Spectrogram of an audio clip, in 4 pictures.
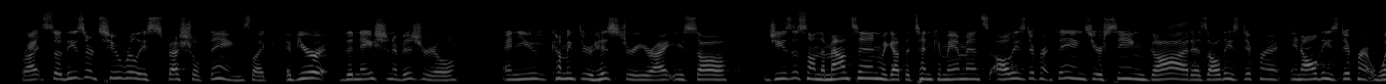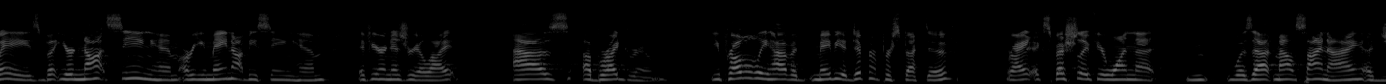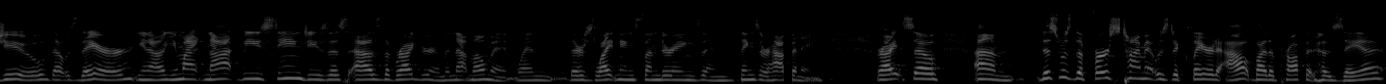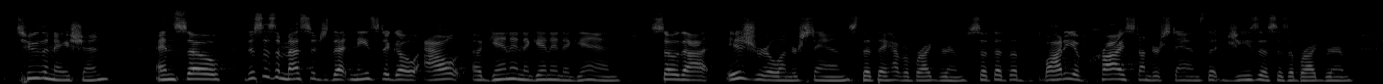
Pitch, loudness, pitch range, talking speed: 225 Hz, -47 LUFS, 205-245 Hz, 180 wpm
